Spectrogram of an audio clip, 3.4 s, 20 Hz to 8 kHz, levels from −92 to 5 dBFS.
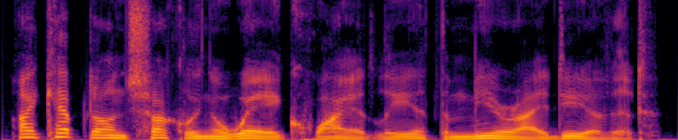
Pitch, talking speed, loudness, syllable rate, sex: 125 Hz, 210 wpm, -16 LUFS, 5.3 syllables/s, male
